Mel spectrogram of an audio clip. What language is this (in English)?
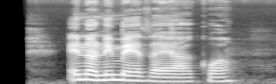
Kikuyu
